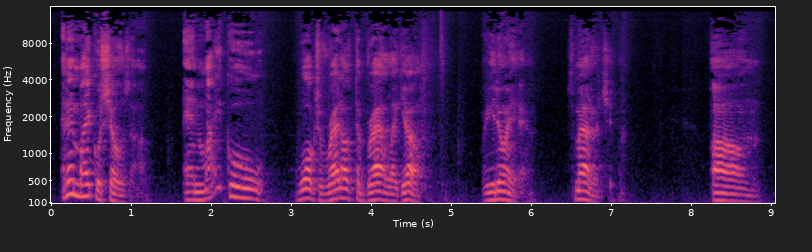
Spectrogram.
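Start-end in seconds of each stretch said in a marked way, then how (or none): none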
